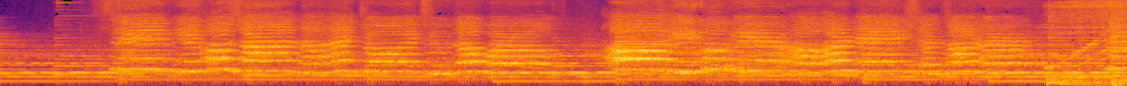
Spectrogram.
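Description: A children's choir singing over a keyboard accompaniment of held chords. The keyboard plays alone for about the first second and a half before the voices come in, and the voices break off briefly around eight seconds in.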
